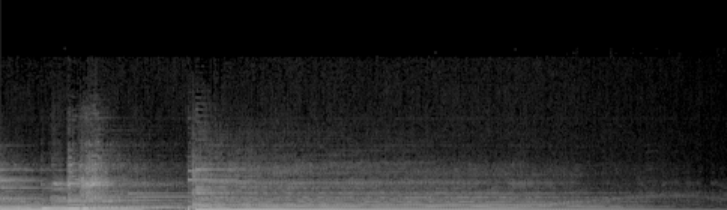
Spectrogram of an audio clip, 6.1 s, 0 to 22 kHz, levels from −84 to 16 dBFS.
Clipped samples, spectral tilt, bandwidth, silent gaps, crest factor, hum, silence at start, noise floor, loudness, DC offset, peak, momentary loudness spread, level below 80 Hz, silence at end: under 0.1%; -6 dB/octave; 11.5 kHz; none; 16 dB; none; 0 s; -46 dBFS; -24 LUFS; under 0.1%; -8 dBFS; 17 LU; -28 dBFS; 0.1 s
